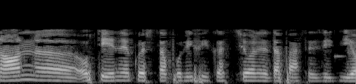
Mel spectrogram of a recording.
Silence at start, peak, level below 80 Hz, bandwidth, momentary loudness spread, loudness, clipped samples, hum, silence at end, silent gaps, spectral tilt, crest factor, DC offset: 0 s; -6 dBFS; -58 dBFS; 5.4 kHz; 8 LU; -24 LUFS; under 0.1%; none; 0 s; none; -6.5 dB/octave; 18 dB; under 0.1%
